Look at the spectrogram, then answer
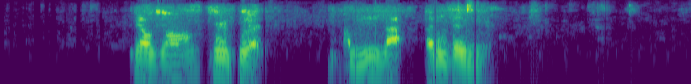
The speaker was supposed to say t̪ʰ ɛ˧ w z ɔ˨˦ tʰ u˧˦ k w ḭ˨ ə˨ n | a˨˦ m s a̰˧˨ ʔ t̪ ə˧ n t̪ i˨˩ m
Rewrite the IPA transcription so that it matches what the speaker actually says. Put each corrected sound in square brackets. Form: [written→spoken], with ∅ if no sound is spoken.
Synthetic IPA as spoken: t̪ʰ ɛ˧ w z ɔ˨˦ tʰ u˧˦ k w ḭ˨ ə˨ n | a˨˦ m [s→z] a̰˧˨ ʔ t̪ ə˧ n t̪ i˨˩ [m→ŋ]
